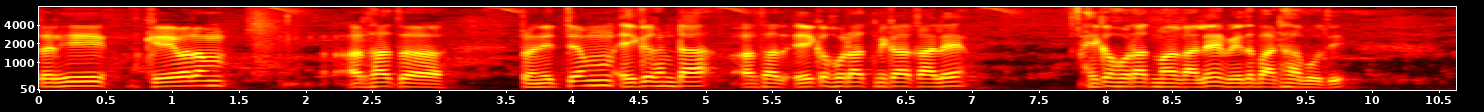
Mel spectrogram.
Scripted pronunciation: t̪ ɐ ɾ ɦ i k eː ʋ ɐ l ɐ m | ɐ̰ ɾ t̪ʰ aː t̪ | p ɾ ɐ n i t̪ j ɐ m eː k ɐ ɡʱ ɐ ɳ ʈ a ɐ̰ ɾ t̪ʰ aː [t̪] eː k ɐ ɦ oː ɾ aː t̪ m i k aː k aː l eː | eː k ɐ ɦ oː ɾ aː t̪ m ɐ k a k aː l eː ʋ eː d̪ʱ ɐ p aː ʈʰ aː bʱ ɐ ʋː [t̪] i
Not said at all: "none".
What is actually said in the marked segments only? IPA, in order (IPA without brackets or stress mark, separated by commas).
t̪, t̪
